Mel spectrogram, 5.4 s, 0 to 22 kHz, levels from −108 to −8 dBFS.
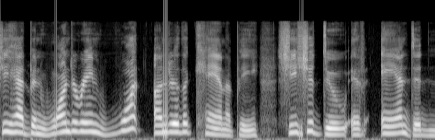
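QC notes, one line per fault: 0.68 s: repeated buffer. One 20 ms slice of speech plays twice with a hard join, a brief buzz as playback ran short of fresh audio.
2.04–2.08 s: repeated buffer. The same 20 ms slice sounds three times. New audio arrived late, so about 40 ms is lost behind a short stutter.
3.74–3.78 s: repeated buffer. Again a 20 ms slice repeats twice more. Hard joins give a quick buzzy stutter, and about 40 ms of speech goes missing.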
